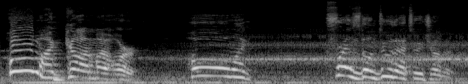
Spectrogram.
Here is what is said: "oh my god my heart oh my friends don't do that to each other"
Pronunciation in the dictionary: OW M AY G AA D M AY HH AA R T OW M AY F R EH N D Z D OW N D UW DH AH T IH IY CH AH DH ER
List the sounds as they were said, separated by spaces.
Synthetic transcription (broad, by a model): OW M AY G AA D M AY HH AA R T OW M AY F R EH N D Z D OW N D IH DH AH T IH IY CH AH DH ER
